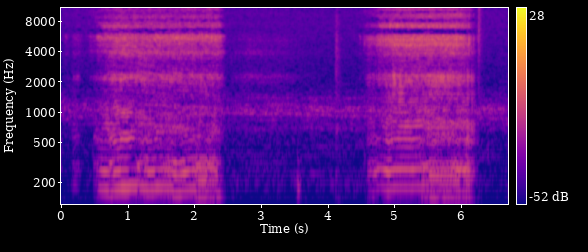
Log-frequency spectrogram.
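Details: Younger brother in deep sleep, not woken even by a slap, snoring heavily: two loud, rattling, drawn-out snores on inhaling, about four seconds apart, with quiet breathing between.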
